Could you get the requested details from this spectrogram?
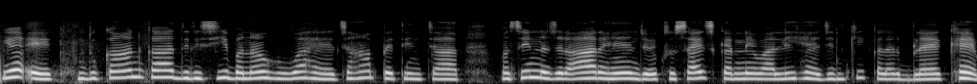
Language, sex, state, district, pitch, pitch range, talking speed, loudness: Hindi, female, Jharkhand, Garhwa, 270 Hz, 250-290 Hz, 160 wpm, -15 LUFS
